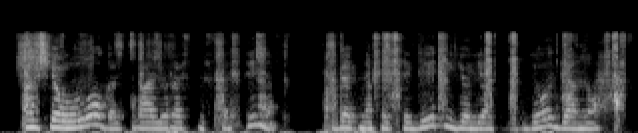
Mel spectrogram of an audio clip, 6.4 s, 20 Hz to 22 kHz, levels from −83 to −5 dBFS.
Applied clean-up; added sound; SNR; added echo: neural mask model Resemble Enhance denoiser.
